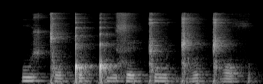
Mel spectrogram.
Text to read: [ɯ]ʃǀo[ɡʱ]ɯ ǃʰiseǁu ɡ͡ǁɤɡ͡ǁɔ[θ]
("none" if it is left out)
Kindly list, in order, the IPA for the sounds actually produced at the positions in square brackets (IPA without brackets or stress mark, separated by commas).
u, ǃ, θ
